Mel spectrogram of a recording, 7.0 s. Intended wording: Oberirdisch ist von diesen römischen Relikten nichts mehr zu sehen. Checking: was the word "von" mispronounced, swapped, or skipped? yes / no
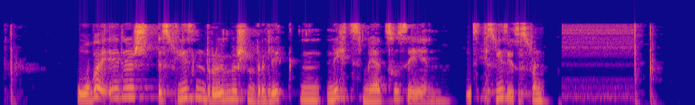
yes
